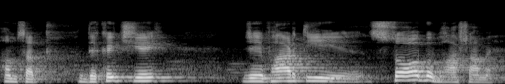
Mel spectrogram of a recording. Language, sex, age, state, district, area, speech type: Maithili, male, 45-60, Bihar, Madhubani, rural, spontaneous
